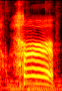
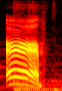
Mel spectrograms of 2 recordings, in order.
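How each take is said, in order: First: The word starts with a forceful h sound. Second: The word starts without an h sound.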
